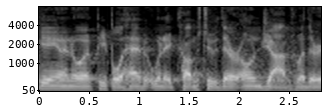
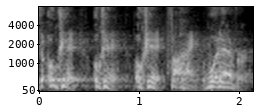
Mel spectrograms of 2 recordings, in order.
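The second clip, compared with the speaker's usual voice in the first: high-pitched, put-on exasperated woman; exasperated giving in; 7 semitones higher than usual. Woman giving in to airport security, mock exasperated. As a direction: mimic her grudging surrender, pitched up. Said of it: "watching this woman scream at this guy".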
